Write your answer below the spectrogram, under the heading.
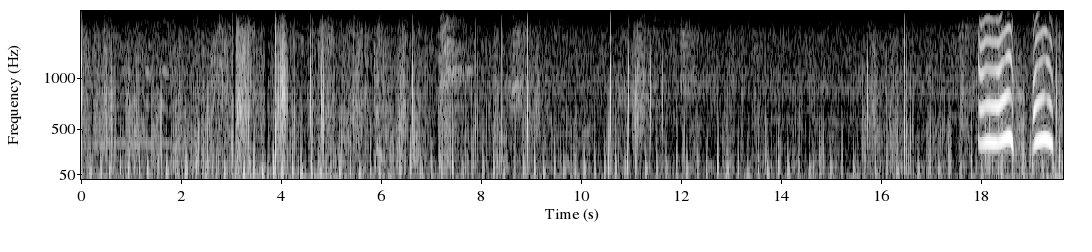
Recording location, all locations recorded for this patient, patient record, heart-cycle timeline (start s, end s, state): tricuspid valve (TV)
aortic valve (AV)+pulmonary valve (PV)+tricuspid valve (TV)+mitral valve (MV)
#Age: Infant
#Sex: Male
#Height: 69.0 cm
#Weight: 7.67 kg
#Pregnancy status: False
#Murmur: Absent
#Murmur locations: nan
#Most audible location: nan
#Systolic murmur timing: nan
#Systolic murmur shape: nan
#Systolic murmur grading: nan
#Systolic murmur pitch: nan
#Systolic murmur quality: nan
#Diastolic murmur timing: nan
#Diastolic murmur shape: nan
#Diastolic murmur grading: nan
#Diastolic murmur pitch: nan
#Diastolic murmur quality: nan
#Outcome: Abnormal
#Campaign: 2015 screening campaign
0.00	8.92	unannotated
8.92	9.04	diastole
9.04	9.10	S1
9.10	9.23	systole
9.23	9.31	S2
9.31	9.44	diastole
9.44	9.51	S1
9.51	9.63	systole
9.63	9.76	S2
9.76	9.86	diastole
9.86	9.96	S1
9.96	10.05	systole
10.05	10.12	S2
10.12	10.24	diastole
10.24	10.33	S1
10.33	10.46	systole
10.46	10.53	S2
10.53	10.66	diastole
10.66	10.78	S1
10.78	10.87	systole
10.87	10.93	S2
10.93	11.06	diastole
11.06	11.14	S1
11.14	11.27	systole
11.27	11.40	S2
11.40	11.50	diastole
11.50	11.60	S1
11.60	11.67	systole
11.67	11.76	S2
11.76	11.88	diastole
11.88	11.97	S1
11.97	12.09	systole
12.09	12.20	S2
12.20	12.30	diastole
12.30	12.40	S1
12.40	12.49	systole
12.49	12.56	S2
12.56	12.71	diastole
12.71	12.78	S1
12.78	12.88	systole
12.88	12.99	S2
12.99	13.12	diastole
13.12	13.19	S1
13.19	13.30	systole
13.30	13.36	S2
13.36	13.52	diastole
13.52	13.58	S1
13.58	13.70	systole
13.70	13.82	S2
13.82	13.92	diastole
13.92	14.02	S1
14.02	14.12	systole
14.12	14.19	S2
14.19	14.33	diastole
14.33	14.39	S1
14.39	14.52	systole
14.52	14.62	S2
14.62	14.75	diastole
14.75	14.84	S1
14.84	14.97	systole
14.97	15.06	S2
15.06	15.20	diastole
15.20	15.27	S1
15.27	15.42	systole
15.42	15.52	S2
15.52	15.65	diastole
15.65	15.74	S1
15.74	15.87	systole
15.87	15.95	S2
15.95	16.05	diastole
16.05	19.65	unannotated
